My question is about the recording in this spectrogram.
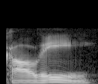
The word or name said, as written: callee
